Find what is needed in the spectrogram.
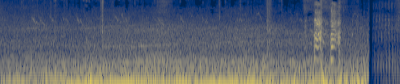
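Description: Car engine and road noise heard from inside the cabin: a steady low rumble, with a brief voice near the end, before it cuts off suddenly about five and a half seconds in.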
